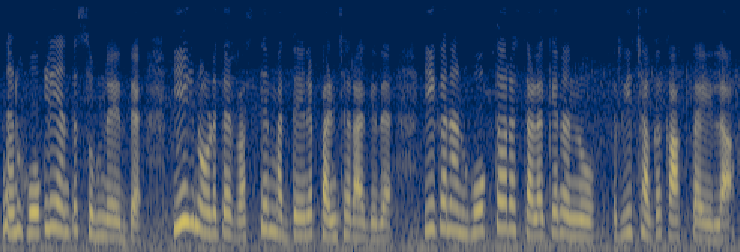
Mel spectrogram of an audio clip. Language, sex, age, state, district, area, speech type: Kannada, female, 18-30, Karnataka, Chikkaballapur, rural, spontaneous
